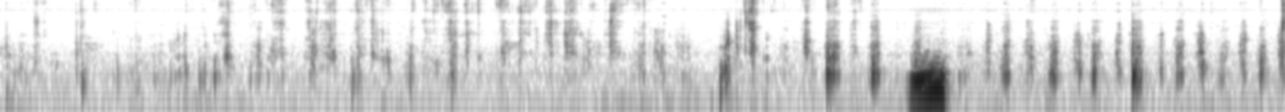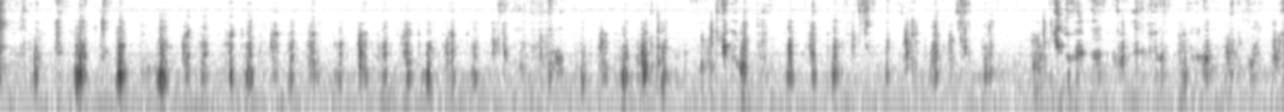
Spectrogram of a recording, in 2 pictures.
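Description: Close-miked chewing of rice, blood cockles in sambal and petai beans eaten by hand: steady wet chewing with many small crunches and clicks. About nine seconds in, a short rising vocal sound from the eater stands out as the loudest moment.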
